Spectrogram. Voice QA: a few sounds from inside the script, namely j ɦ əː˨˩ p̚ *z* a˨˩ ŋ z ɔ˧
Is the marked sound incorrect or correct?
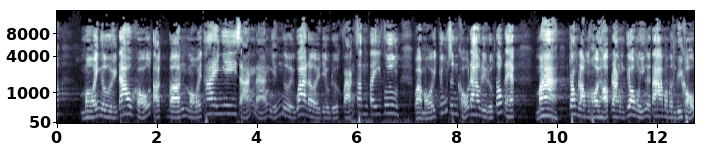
correct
